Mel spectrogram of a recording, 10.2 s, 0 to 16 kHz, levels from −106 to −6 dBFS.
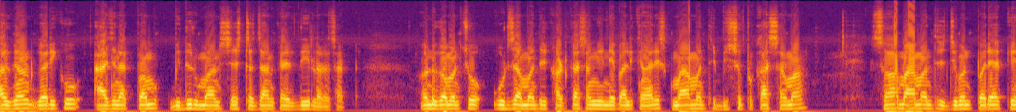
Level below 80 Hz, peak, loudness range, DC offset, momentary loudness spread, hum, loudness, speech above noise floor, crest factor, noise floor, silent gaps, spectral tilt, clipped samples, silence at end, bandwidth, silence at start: -46 dBFS; -4 dBFS; 2 LU; under 0.1%; 7 LU; none; -16 LUFS; 29 dB; 12 dB; -45 dBFS; none; -5 dB/octave; under 0.1%; 0 s; 15.5 kHz; 0 s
